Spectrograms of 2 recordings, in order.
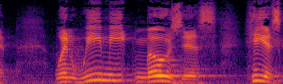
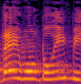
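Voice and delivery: anxious protest; 7 semitones higher, 6 dB louder than usual. Retold or imitated. Moses objecting to God, high and loud. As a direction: plead that nobody will listen. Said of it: "He said to them flat out".

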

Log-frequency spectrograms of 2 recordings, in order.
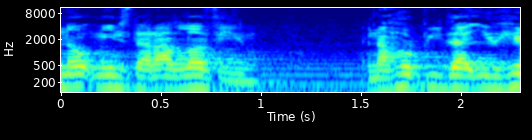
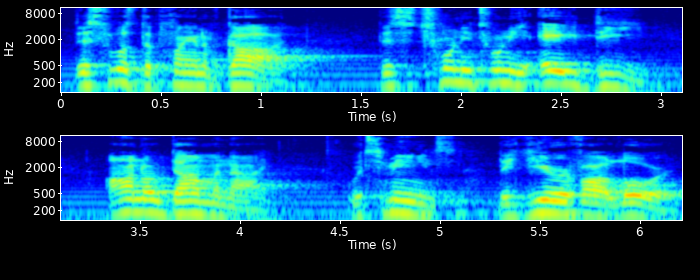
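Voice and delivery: building, louder fervent preaching; full-force preaching; 4 dB louder than usual. Acted. Speaker to his church, declaring he is done with fear, in building preaching. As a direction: pour it out like a revival sermon, climbing.

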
